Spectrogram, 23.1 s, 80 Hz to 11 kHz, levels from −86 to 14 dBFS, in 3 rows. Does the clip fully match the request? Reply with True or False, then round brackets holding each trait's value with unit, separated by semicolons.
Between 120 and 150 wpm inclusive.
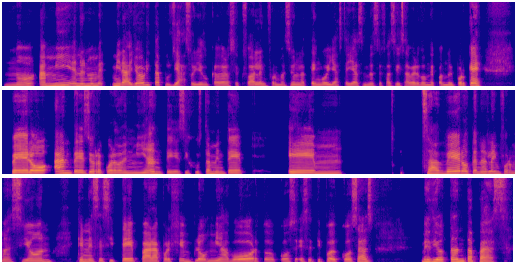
False (160 wpm)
